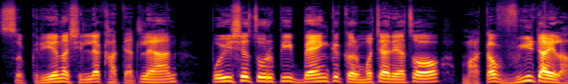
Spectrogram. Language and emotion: Goan Konkani, disgusted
